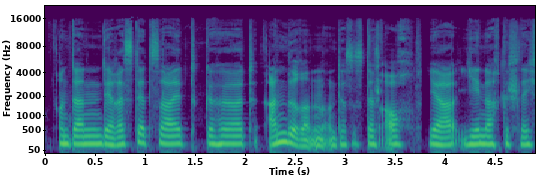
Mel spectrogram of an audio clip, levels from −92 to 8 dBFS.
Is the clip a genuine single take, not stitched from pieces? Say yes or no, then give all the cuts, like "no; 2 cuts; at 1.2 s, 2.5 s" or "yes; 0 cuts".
no; 2 cuts; at 3.3 s, 3.7 s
